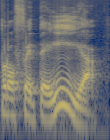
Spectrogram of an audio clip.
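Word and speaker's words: προφητεία: De hecho, la palabra profecía en griego se pronuncia profeteía, que significa la proclamación de la mente y el consejo de Dios.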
